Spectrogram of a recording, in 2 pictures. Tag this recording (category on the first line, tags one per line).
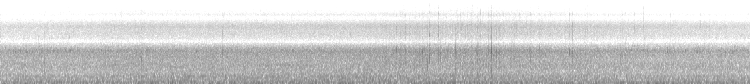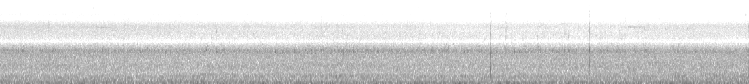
Soundscapes > Nature
weather-data
modified-soundscape
soundscape
natural-soundscape
field-recording
nature
sound-installation
phenological-recording
raspberry-pi
alice-holt-forest
Dendrophone
artistic-intervention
